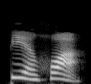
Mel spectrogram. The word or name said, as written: 变化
